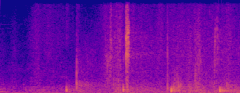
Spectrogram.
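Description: Footsteps of people walking off, several steps about half a second apart.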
